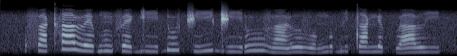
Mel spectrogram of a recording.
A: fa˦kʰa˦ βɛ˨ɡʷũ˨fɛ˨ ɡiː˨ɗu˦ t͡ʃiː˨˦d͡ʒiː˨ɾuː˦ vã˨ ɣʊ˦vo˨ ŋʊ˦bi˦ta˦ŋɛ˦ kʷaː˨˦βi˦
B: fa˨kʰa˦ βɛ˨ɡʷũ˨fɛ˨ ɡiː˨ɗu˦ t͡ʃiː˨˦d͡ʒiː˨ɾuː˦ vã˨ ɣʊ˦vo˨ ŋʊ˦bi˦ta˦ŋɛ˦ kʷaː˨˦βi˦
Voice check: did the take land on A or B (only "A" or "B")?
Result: B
